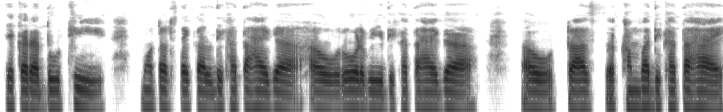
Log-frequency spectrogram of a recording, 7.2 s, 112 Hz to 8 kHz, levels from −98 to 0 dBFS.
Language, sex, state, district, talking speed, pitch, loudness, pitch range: Surgujia, male, Chhattisgarh, Sarguja, 155 wpm, 125 Hz, -20 LUFS, 125-130 Hz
